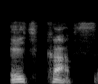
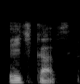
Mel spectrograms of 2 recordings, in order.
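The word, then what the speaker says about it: HCAHPS: to measure patients perception of of hospital experience pronounced as H caps. All right you see all that acronym they have there they pronounce it as H caps.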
